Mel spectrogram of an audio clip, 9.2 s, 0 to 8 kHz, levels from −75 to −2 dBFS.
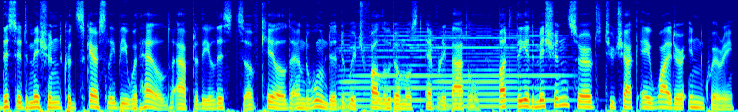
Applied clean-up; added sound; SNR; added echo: none; Bowed string instrument; 11 dB; none.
